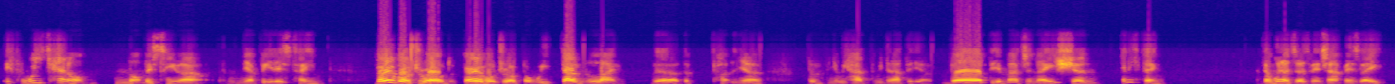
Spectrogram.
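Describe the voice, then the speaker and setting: Hoarse excitable football fan. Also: male voice, mid-range voice, a little fast, lo-fi sound. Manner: rambling, excitable, swears freely. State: hoarse from shouting. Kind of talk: casual match rant.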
